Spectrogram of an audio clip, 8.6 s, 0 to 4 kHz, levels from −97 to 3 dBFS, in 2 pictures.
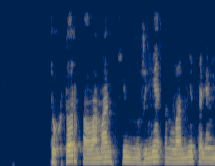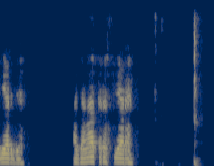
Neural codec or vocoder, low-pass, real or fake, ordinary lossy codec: none; 3.6 kHz; real; AAC, 32 kbps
